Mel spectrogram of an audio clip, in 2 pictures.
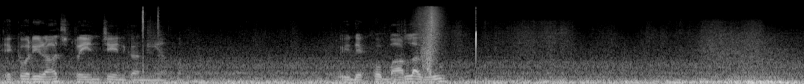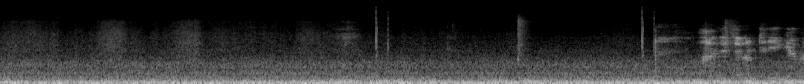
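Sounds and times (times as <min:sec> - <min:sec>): train rumble inside carriage: 0:00.0 - 0:16.0
light clicks: 0:01.4 - 0:01.7, 0:11.8 - 0:12.0.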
